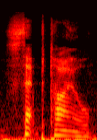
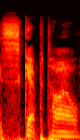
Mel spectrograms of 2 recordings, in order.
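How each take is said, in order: First: The name has no k sound after the s. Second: The name has a k sound after the s. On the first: The speaker calls it right. "It's Septile, people" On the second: The speaker calls it wrong. "one that always annoys me is when I hear people say Skeptile"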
